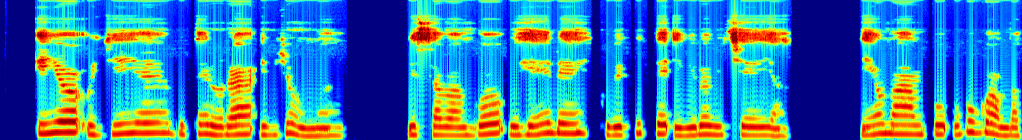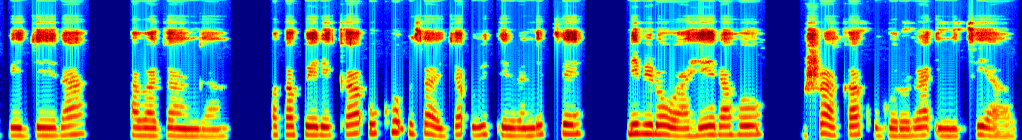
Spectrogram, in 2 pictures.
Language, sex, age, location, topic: Kinyarwanda, female, 18-24, Kigali, health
